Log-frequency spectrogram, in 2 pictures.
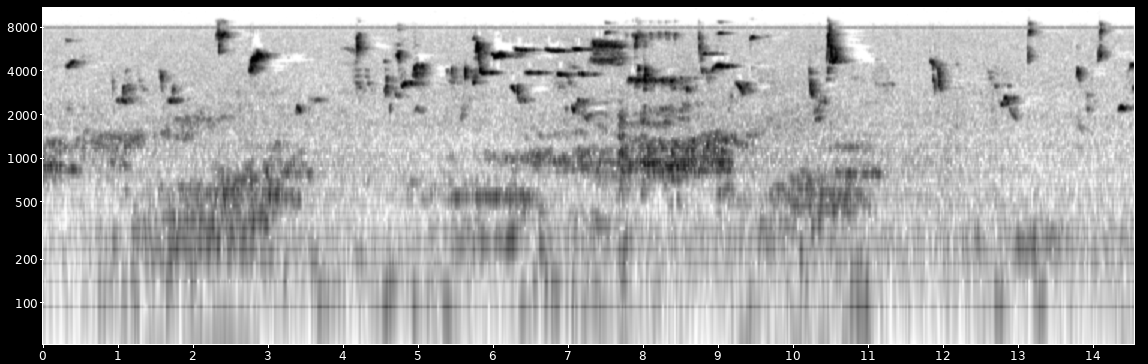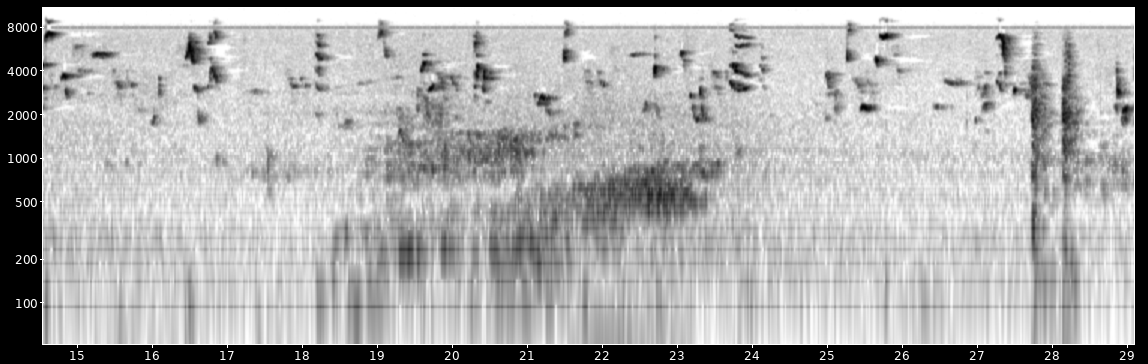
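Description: Small birds chirping in many short, quick calls throughout. Underneath is a low background noise that swells and fades about three times, and there are a few sharp clicks near the end.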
